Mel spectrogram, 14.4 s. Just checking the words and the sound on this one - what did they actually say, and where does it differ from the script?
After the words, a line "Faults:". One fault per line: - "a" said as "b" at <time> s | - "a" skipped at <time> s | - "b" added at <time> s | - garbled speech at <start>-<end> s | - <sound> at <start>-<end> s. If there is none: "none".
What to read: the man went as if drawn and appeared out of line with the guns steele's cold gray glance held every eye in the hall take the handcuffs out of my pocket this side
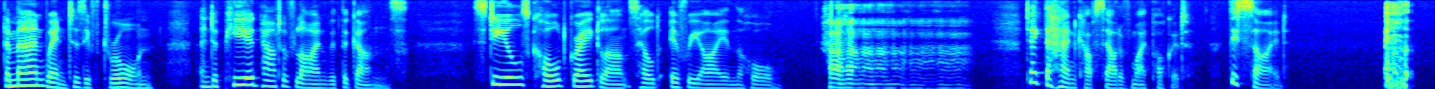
the man went as if drawn and appeared out of line with the guns steele's cold gray glance held every eye in the hall take the handcuffs out of my pocket this side
Faults:
- laugh at 8.2-9.8 s
- cough at 13.8-14.2 s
